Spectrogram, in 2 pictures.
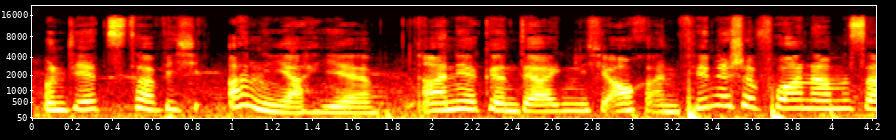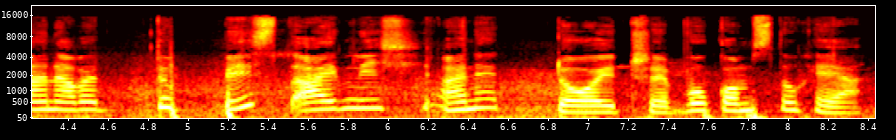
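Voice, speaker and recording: A woman interviewing a guest in a relaxed, chatty way, laughing often between questions. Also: on the high side, normal speed, few pauses, a little hiss or hum. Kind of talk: casual interview.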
